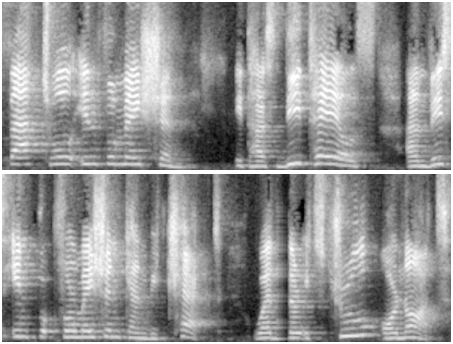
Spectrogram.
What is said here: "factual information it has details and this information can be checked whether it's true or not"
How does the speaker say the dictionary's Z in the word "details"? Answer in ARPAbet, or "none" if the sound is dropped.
S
